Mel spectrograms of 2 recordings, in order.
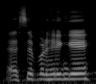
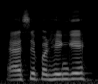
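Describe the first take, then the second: The two takes are said the same way.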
